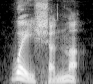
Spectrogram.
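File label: "wei4shen2me5", Mandarin Chinese; Cours de Chinois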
